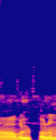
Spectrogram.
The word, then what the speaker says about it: நாவல் பழம்: ஸோ அப்படி நாம் பார்க்க போகிற பழத்து பேர் தான் நாவல் பழம். அதாவது இந்த பழத்தை ஒரு சிலர் நாவற்பழம்னு சொல்லுவாங்க, நாவற்பழம்னு சொல்லுவாங்க, ஒரு சிலர் நாவல் பழம் அப்படின்னு சொல்லுவாங்க. அந்த உச்சரிப்புங்கிறது கொஞ்சம் டிஃப்ரென்ஸ் ஆகும்.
